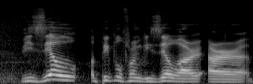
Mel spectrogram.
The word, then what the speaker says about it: Viseu: Viseu, people from Viseu, that's how it's pronounced, Viseu. And I'm pronouncing it. I'm noticing my accent just then. I say it like that, Viseu, but that's my accent right there. That's not how it's said in the center of Portugal.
